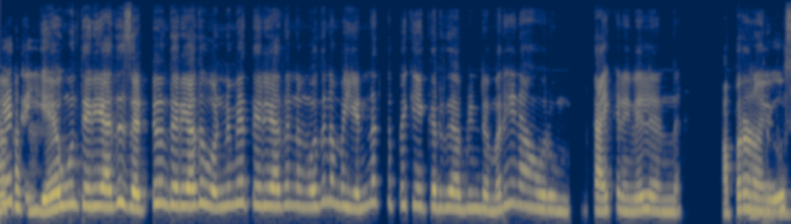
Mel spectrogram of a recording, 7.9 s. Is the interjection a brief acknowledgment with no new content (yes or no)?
yes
